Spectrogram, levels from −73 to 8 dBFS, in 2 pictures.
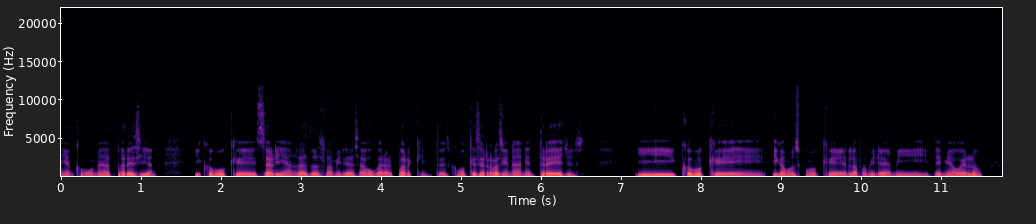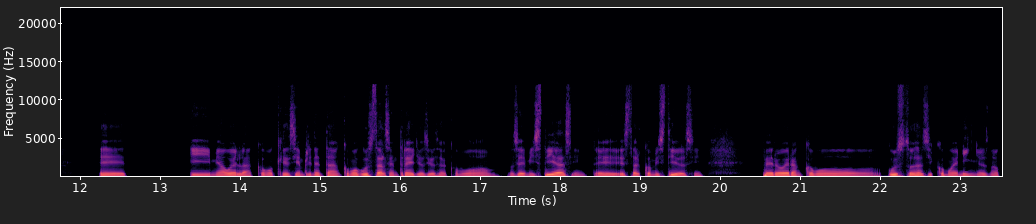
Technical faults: none

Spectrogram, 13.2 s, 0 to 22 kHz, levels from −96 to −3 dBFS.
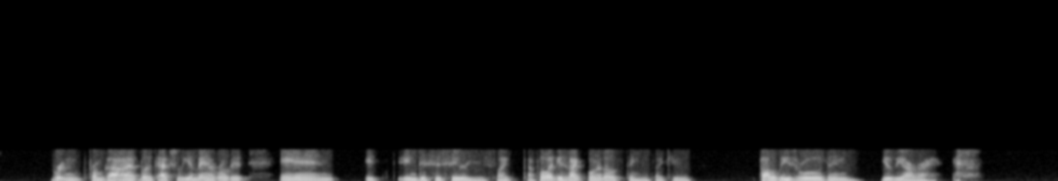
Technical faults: none

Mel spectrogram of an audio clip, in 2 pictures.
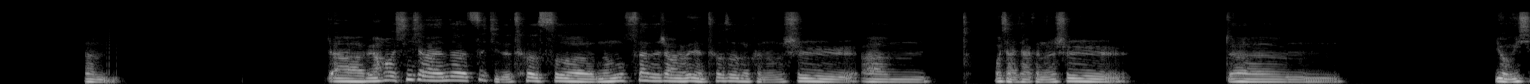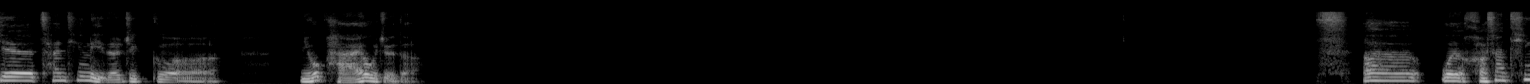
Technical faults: block size mismatch (padded)

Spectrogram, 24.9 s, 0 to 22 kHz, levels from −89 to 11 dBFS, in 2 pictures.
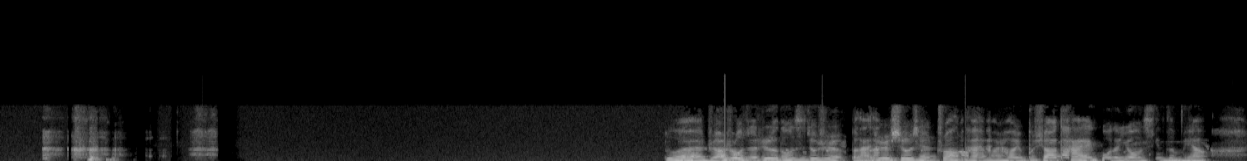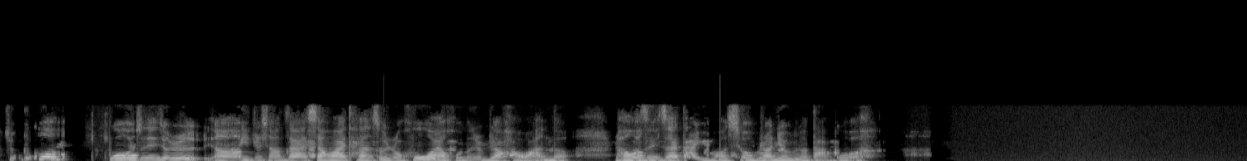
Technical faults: echo leak; background gated by the echo canceller; dropped samples

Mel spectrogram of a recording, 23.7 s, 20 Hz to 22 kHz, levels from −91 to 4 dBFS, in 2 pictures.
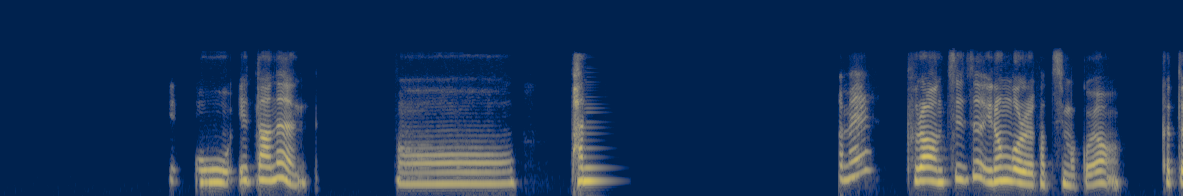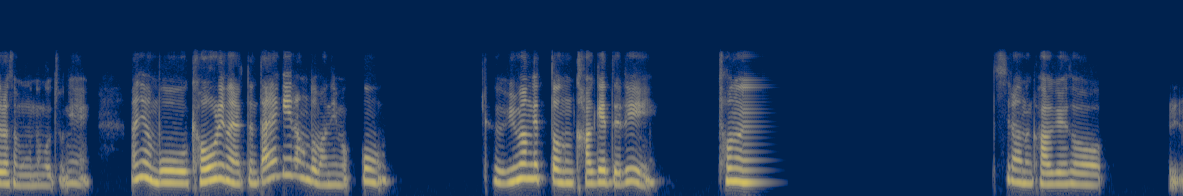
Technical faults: short concealed packet loss; long network dropout

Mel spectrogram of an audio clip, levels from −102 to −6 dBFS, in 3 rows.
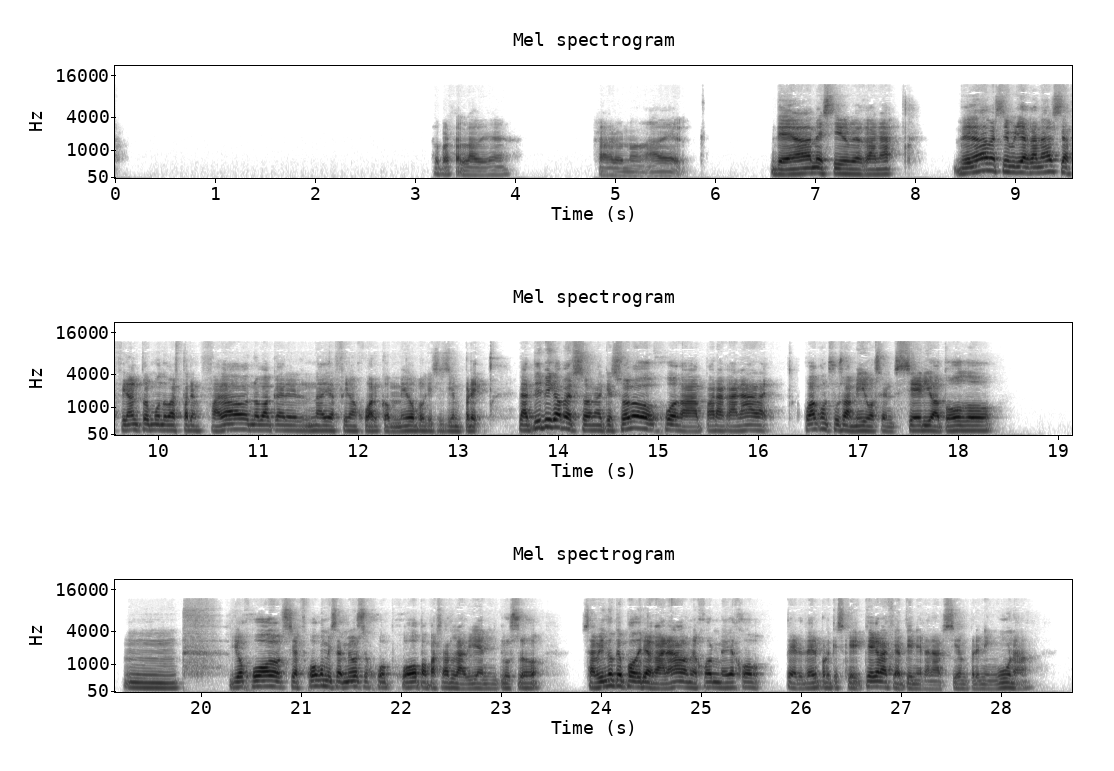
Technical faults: none

